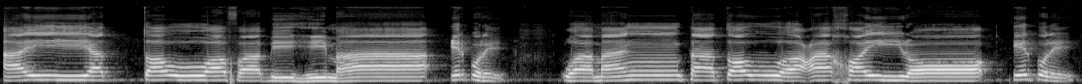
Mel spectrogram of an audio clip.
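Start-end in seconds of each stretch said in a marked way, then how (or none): 0.0-4.3 slow, drawn-out tajweed chanting; slow Quran recitation. Shown as a demonstration. Teacher demonstrating recitation to students, slow chant. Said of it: "এরকমভাবে শিখব". 5.6-9.8 slow, drawn-out tajweed chanting; slow Quran recitation. Shown as a demonstration. Teacher demonstrating recitation to students, slow chant. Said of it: "এরকমভাবে শিখব".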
